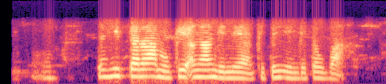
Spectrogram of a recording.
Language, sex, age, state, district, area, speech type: Manipuri, female, 60+, Manipur, Kangpokpi, urban, conversation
